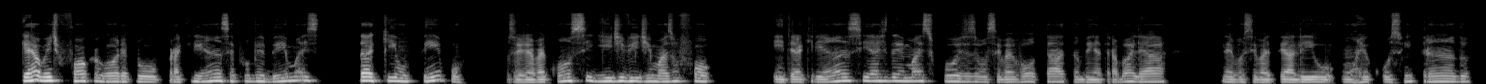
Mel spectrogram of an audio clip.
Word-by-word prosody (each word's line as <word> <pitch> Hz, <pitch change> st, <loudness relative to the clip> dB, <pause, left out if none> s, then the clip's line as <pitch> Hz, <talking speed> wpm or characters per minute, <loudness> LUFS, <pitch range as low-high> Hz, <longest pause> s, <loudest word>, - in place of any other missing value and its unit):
porque 170 Hz, -, +6 dB
realmente 175 Hz, -2 st, +8 dB
o -, -, -17 dB
foco 160 Hz, -1 st, +1 dB
agora 130 Hz, -2 st, +1 dB
é 130 Hz, -, -3 dB
pro 120 Hz, -1 st, -1 dB
pra 115 Hz, +1 st, -2 dB
criança 145 Hz, +5 st, +1 dB
e -, -, -3 dB
para 145 Hz, +1 st, -10 dB
o -, -, -2 dB
bebê, 140 Hz, +1 st, 0 dB
mas 175 Hz, 0 st, 0 dB, 0.4 s
daqui 170 Hz, -1 st, +5 dB
há 160 Hz, -, +5 dB
um 140 Hz, -, +3 dB
tempo 150 Hz, -, -2 dB, 0.4 s
você 110 Hz, -2 st, -3 dB
já 110 Hz, 0 st, +1 dB
vai 115 Hz, +1 st, +1 dB
conseguir 155 Hz, +3 st, +1 dB
dividir 150 Hz, -2 st, +2 dB
mais 130 Hz, 0 st, 0 dB
foco 145 Hz, -1 st, -2 dB, 0.6 s
entre 115 Hz, +1 st, -1 dB
a 115 Hz, -, -2 dB
criança 155 Hz, -, 0 dB
e 165 Hz, -, +2 dB
as 160 Hz, 0 st, +2 dB
demais 155 Hz, -1 st, 0 dB
coisas. 140 Hz, -3 st, -3 dB
Você 120 Hz, -1 st, -6 dB
vai 115 Hz, 0 st, -2 dB
voltar 125 Hz, +1 st, -4 dB
também 110 Hz, -1 st, -4 dB
a 105 Hz, -, -3 dB
trabalhar, 125 Hz, +2 st, -3 dB, 0.5 s
né, 115 Hz, -, -3 dB
você 110 Hz, +1 st, -7 dB
vai 110 Hz, -1 st, -1 dB
ter 115 Hz, -, -5 dB
ali 115 Hz, +1 st, +2 dB
u 115 Hz, -1 st, -1 dB
um 110 Hz, -1 st, -4 dB
recurso 115 Hz, +3 st, -6 dB
entrando, 130 Hz, -2 st, -3 dB
135 Hz, 190 wpm, -22 LUFS, 115-155 Hz, 0.6 s, realmente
